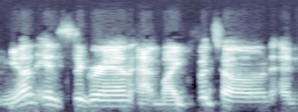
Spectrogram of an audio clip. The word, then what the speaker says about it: Fatone: As for my handle, you can find me on Instagram at Mike Fatone, and its last name is spelled like Fat One, and or Joey Fatone. Fatone like Joey Fatone.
